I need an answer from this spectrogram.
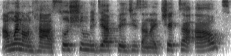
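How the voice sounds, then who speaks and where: Woman guest with a bright voice on a video call, earnest, heartfelt testimony. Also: mid-range voice, normal speed. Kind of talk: personal testimony.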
